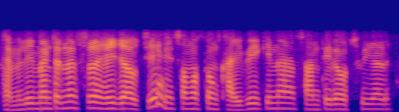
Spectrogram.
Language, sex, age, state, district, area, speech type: Odia, male, 45-60, Odisha, Nabarangpur, rural, conversation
